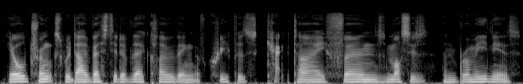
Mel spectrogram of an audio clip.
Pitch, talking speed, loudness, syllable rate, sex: 115 Hz, 170 wpm, -20 LUFS, 4.9 syllables/s, male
